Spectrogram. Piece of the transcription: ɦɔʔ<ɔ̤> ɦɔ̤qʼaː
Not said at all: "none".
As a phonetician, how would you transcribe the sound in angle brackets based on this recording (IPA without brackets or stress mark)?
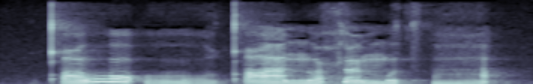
ɔ̤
